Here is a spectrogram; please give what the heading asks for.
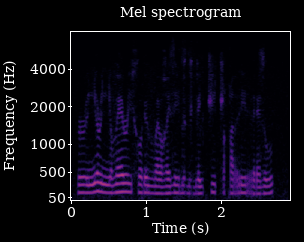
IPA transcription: ɹ ʏ ɲ ə ɹ ɲ ɐ v ɛ ɹ i x o ɾ ʏ v ɐ ʊ̯ ʁ i z i d ə ɡ ɛ ɡ ɛ lʲ t͡ʃ i t͡ʃ ʏ q ɐ r i r ɛ ɾ ɛ z u

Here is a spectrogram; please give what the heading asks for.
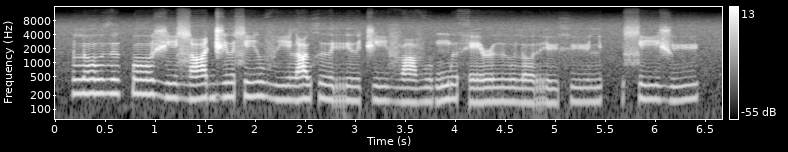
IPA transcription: l oː˦ u̯ ð ɯ˦ k͡p oː˦ ʒ i˨ ɮ ɑ˨˦ d͡ʒ ɯ˦ ɬ iː˦ u̯ v iː˨ l ɑ˦ u̯ x ɯː˦˨ rʲ ɯː˨ t͡ʃ iː˨ v ɑ˨ v u˨ ŋ͡m ɯ˦ h e˨ ɹ ɯː˨ u̯ l o˨ r y˨ x y˦ l | ɬ iː˨ ʒ y˨˦

